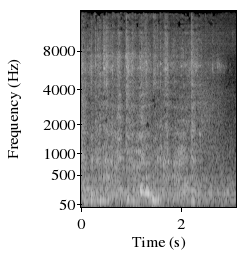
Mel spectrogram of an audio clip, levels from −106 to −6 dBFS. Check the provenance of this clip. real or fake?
fake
